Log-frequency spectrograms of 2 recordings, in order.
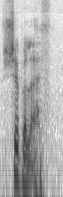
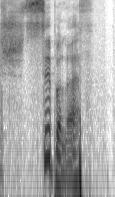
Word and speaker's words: Shibboleth: If he replied no, they said, "All right, say Shibboleth." If he said Sibboleth, because he could not pronounce the word correctly, they seized him and killed him at the fords of Jordan.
